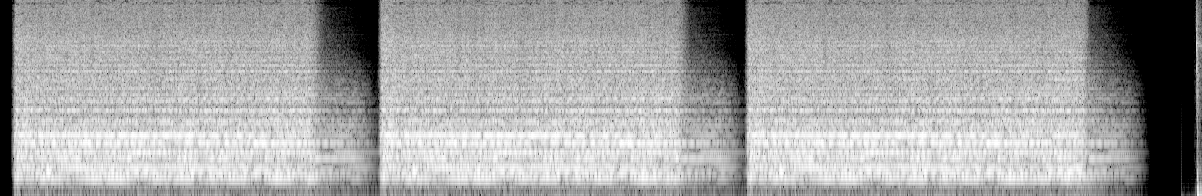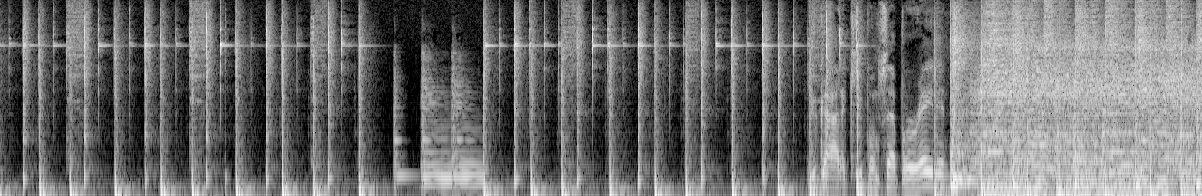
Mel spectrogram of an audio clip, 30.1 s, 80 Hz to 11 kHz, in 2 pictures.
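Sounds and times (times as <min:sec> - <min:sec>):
goal horn blasts: 0:00.2 - 0:14.3.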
